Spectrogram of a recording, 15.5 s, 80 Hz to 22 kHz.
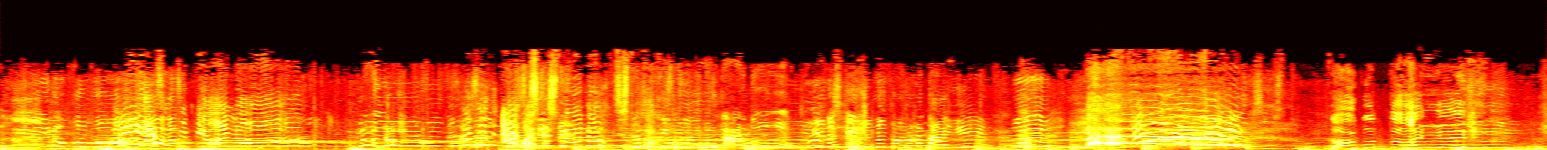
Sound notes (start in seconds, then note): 10.8 screams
